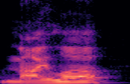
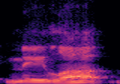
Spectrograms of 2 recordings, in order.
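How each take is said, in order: First: "Nyla" said with a long "eye" sound, NYE-la; corrected name. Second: "Nayla" said with a long "ay" like "nail"; misread name. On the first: Greeting a viewer, corrects the name to "Nyla". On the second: Reading a viewer's name, first gets "Nayla" wrong. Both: Real, not acted.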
